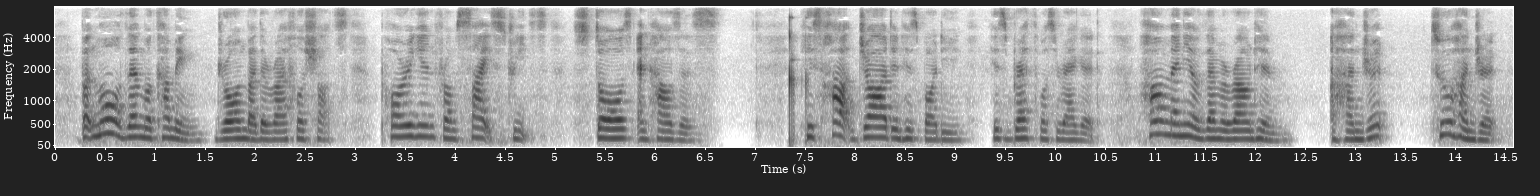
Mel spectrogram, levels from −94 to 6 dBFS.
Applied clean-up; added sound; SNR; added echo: neural mask model Resemble Enhance denoiser.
